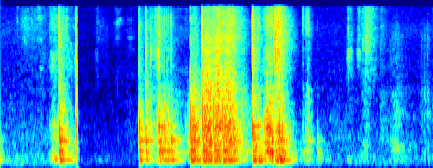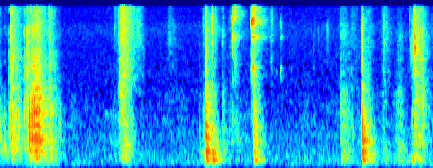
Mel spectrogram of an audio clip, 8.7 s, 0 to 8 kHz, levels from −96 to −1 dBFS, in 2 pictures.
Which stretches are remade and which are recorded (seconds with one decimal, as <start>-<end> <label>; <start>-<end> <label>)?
0.0-8.7 recorded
